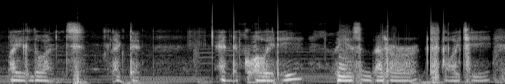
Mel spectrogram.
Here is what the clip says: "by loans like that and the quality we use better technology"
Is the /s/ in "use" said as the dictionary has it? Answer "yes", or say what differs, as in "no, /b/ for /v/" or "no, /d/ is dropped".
no, /s/ is dropped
